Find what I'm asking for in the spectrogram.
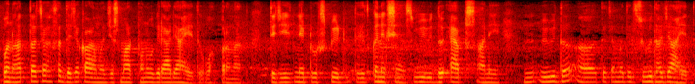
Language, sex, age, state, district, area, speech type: Marathi, male, 18-30, Maharashtra, Satara, urban, spontaneous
